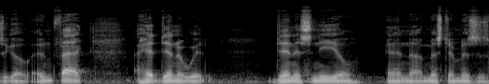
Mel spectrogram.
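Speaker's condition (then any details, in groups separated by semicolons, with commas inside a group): No condition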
